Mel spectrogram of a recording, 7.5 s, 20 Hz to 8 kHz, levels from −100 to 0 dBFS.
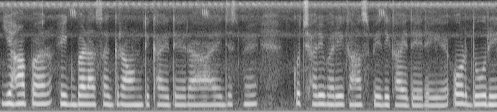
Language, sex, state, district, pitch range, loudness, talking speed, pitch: Hindi, female, Chhattisgarh, Raigarh, 220-240 Hz, -19 LUFS, 200 wpm, 230 Hz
